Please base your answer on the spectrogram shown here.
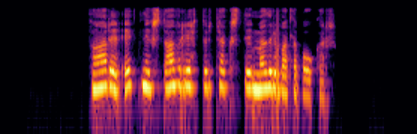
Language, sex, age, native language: Icelandic, female, 50-59, Icelandic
